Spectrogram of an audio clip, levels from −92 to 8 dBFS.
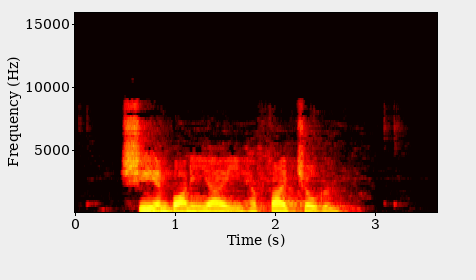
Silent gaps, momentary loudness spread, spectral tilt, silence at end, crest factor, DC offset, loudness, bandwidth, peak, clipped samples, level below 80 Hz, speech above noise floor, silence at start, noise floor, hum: none; 12 LU; -6 dB/octave; 0.95 s; 18 dB; under 0.1%; -20 LUFS; 9.2 kHz; -4 dBFS; under 0.1%; -70 dBFS; 49 dB; 0.5 s; -67 dBFS; none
